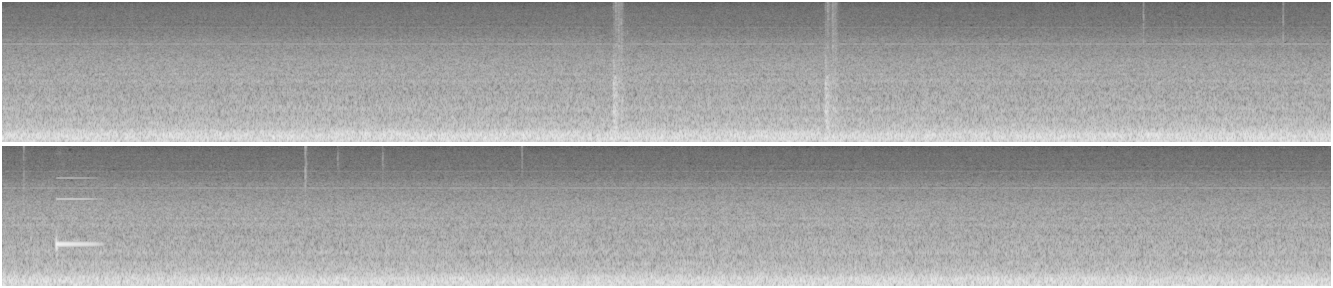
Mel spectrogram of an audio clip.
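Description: A steady low hum of air and systems fills a parked airliner's cockpit.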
